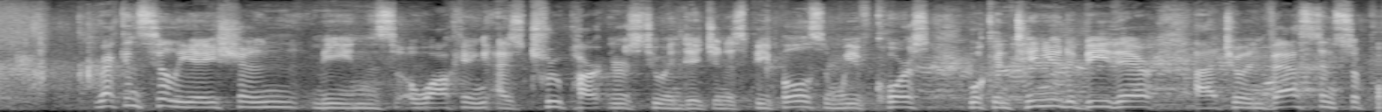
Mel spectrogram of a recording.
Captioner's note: some Applause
